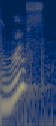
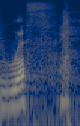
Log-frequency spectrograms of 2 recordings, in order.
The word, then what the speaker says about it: roof: Yeah, you say it more with the sound. I say the ooh sound. Like spoon.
